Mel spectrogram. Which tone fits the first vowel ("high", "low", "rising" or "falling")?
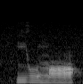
falling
